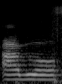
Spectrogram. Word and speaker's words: hablo: If a word ends in a vowel or N or S, like any conjugated verb ends in a vowel, like hablo, tengo, nouns like taco, casa, then you stress the next to the last syllable naturally, and it does not need a written accent.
